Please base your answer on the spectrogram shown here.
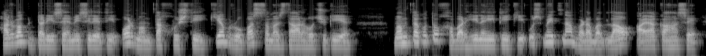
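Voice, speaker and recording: A man narrating a sad family story in a steady, solemn way. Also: mid-range voice, normal speed.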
